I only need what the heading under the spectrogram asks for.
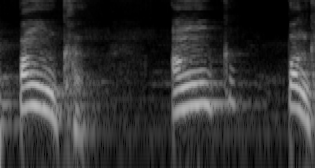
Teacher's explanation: आ के बाद और का से पहले ङ की आवाज़ निकल रही है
